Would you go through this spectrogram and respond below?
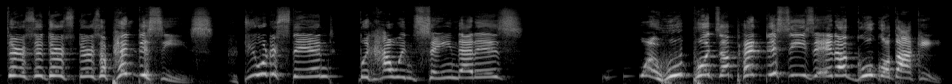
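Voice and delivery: very high, loud disbelief; shrieked, exasperated astonishment; incredulous outburst. Real, not acted. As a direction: squeal it in baffled outrage. Incredulous rant about appendices.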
